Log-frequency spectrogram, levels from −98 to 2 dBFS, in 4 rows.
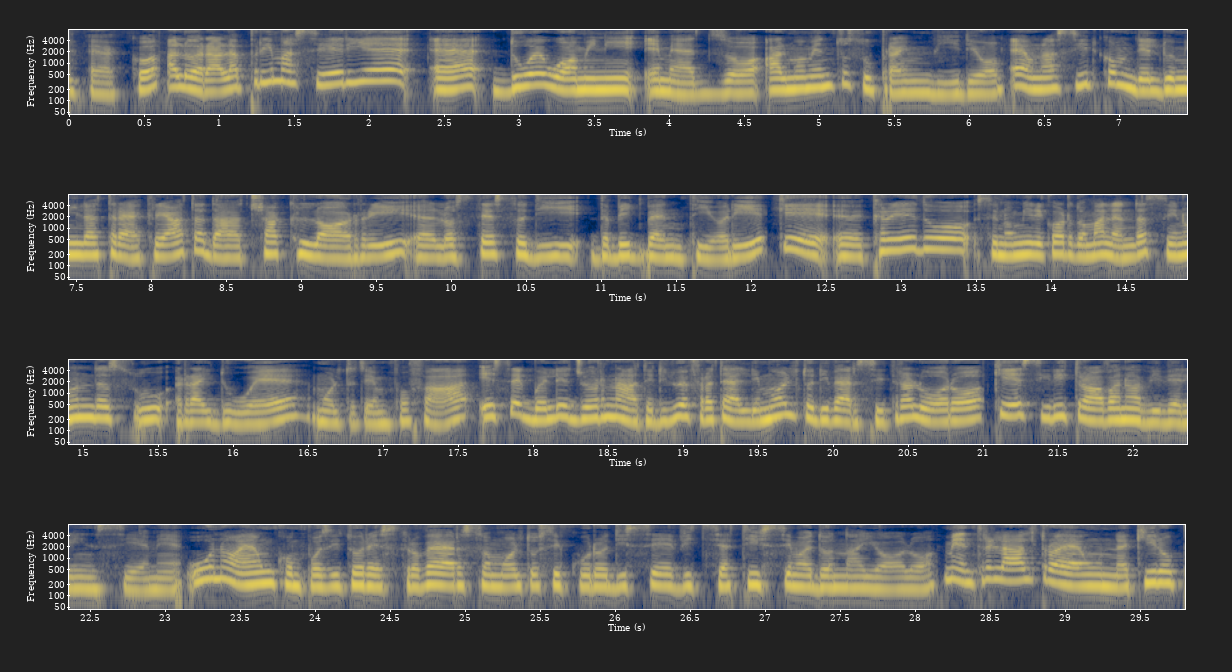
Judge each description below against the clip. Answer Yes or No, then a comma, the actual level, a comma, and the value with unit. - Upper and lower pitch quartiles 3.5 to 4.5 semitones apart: Yes, average, 4.2 semitones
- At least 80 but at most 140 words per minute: No, average, 165 wpm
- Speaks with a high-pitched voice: Yes, high, 195 Hz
